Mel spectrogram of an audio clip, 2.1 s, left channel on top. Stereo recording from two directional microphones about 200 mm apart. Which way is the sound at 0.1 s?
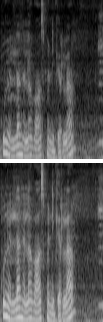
45° right (ahead or behind).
